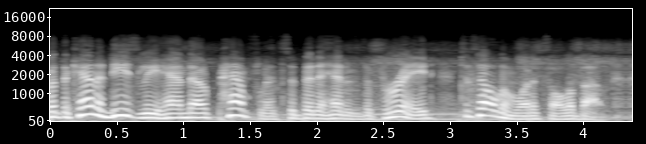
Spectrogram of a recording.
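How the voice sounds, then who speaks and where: A man's voice: fairly high pitch, very animated, fast talker, a little hiss or hum. A man reading a wry, lightly humorous documentary narration as a voice-over. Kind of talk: scripted narration. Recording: tinny old 1981 film soundtrack with music.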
